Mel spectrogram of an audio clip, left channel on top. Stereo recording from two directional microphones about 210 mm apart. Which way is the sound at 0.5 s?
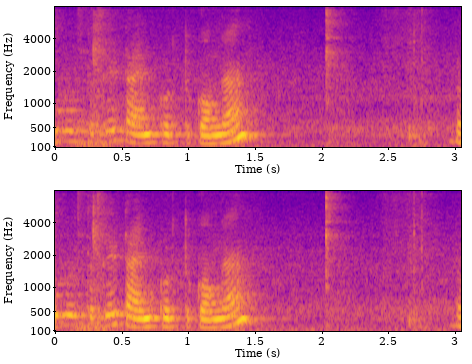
40° right (ahead or behind).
